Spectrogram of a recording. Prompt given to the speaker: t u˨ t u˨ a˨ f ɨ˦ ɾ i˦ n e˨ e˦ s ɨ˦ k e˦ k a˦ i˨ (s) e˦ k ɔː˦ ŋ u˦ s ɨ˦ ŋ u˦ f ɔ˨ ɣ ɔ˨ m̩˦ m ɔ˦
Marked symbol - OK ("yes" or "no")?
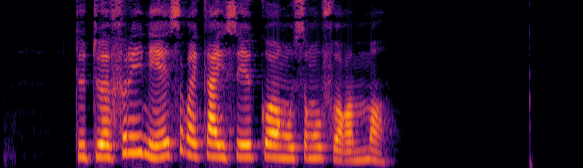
yes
